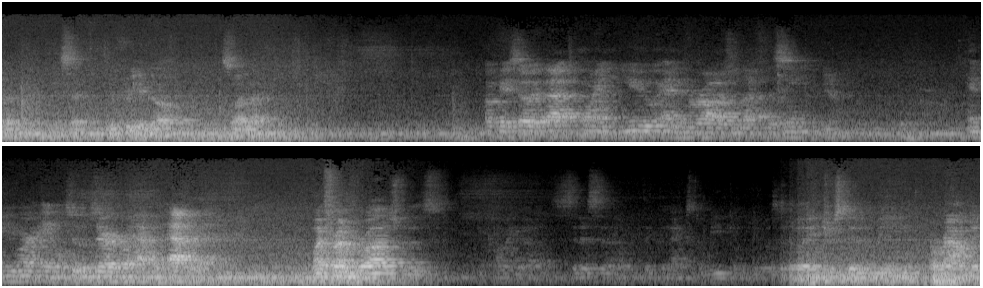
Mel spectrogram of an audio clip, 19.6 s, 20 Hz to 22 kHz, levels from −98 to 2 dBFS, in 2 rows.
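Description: Level changes were applied in unsmoothed 2 dB steps, a drop of about 25 dB from 13.31 to 14.51 s, and 6 dB steps, a rise of about 25 dB from 17.49 to 17.84 s, each at roughly ten steps a second. The result is audible zipper noise, a ticking that rides on the sound while the level moves.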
